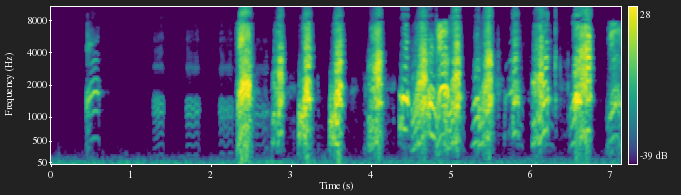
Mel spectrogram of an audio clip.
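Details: Black-crowned night heron calls played as a lure for trapping birds at night: a few faint notes, then a loud run of about a dozen harsh, barking croaks in quick succession, some doubled.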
